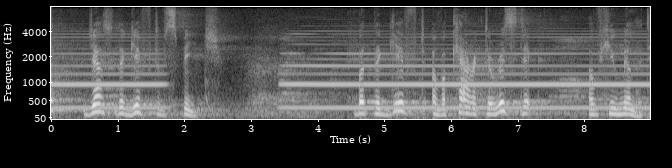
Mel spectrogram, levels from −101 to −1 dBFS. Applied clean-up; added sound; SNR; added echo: none; Wind instrument, woodwind instrument; 4 dB; none.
